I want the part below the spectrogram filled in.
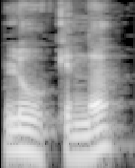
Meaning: present participle of loke
- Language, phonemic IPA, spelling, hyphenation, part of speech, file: Norwegian Bokmål, /ˈluːkən(d)ə/, lokende, lo‧ken‧de, verb, Nb-lokende.ogg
